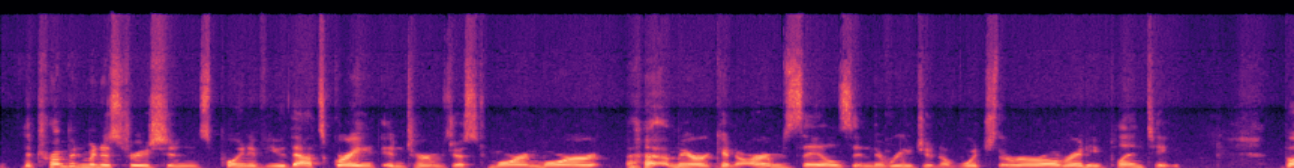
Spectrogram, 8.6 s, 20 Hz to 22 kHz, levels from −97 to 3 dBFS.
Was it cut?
yes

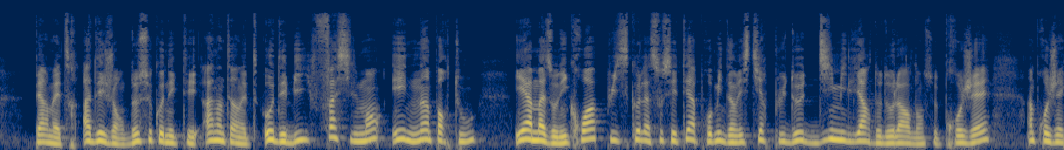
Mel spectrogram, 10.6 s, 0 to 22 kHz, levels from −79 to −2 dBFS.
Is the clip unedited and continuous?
yes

